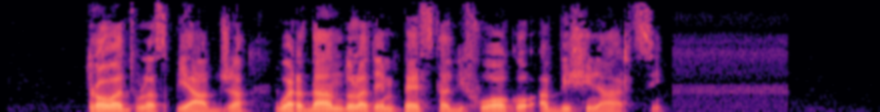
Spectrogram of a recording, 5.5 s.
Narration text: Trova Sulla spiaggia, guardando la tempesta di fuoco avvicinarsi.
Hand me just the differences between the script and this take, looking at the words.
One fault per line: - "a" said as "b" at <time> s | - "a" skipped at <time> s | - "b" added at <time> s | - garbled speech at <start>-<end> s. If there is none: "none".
none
